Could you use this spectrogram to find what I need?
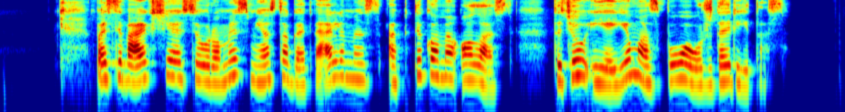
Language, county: Lithuanian, Telšiai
